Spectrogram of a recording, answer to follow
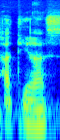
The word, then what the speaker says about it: Hatiras: How do you spell that? H-A-T, H-A-T. Okay. I-R-A-S. Hatiras. George Hatiris.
